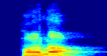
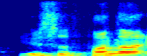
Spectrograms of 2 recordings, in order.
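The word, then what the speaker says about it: फल: Okay, a lot of people, even people who speak Sanskrita, they say phala. Phala is not the pronunciation. The pronunciation is phala. It is subtle, but people who are into pronunciation can catch it very easily.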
